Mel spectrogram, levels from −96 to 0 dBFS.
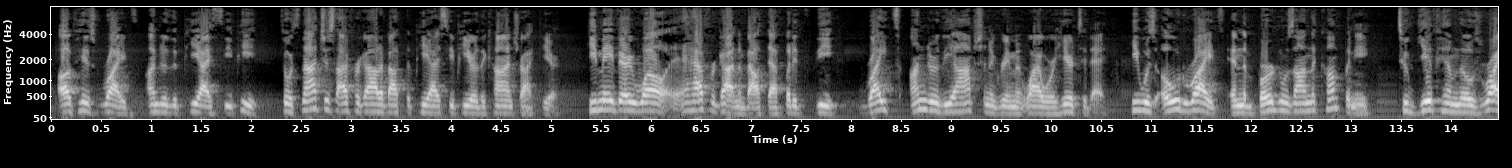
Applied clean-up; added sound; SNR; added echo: none; none; none; none.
